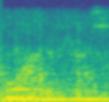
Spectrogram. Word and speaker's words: mortgages: Why is there a T in mortgages that no one pronounces?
